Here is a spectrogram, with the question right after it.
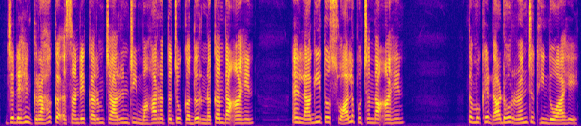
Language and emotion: Sindhi, sad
